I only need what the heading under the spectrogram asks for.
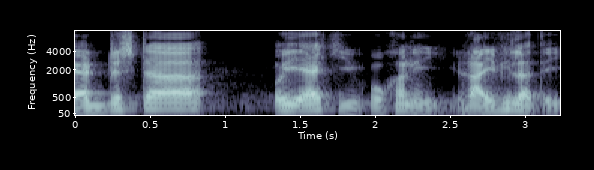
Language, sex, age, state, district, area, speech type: Bengali, male, 18-30, West Bengal, Howrah, urban, spontaneous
